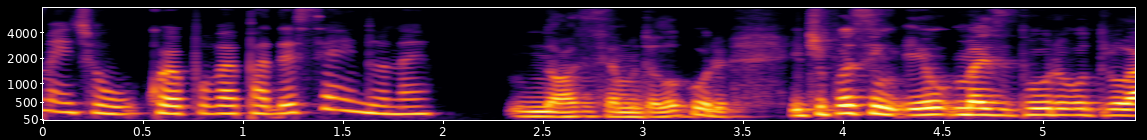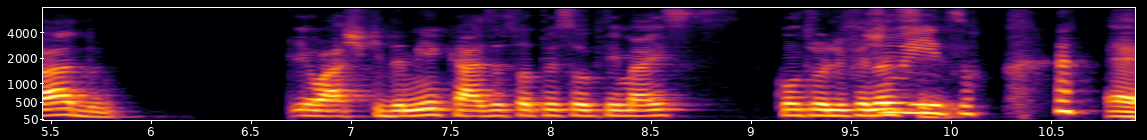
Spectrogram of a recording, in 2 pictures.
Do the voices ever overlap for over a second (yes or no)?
no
